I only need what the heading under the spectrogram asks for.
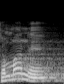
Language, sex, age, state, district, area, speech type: Odia, male, 60+, Odisha, Kendrapara, urban, spontaneous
